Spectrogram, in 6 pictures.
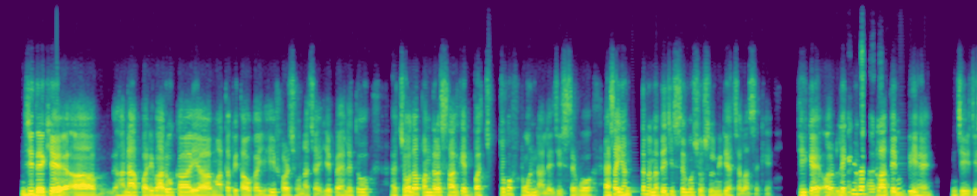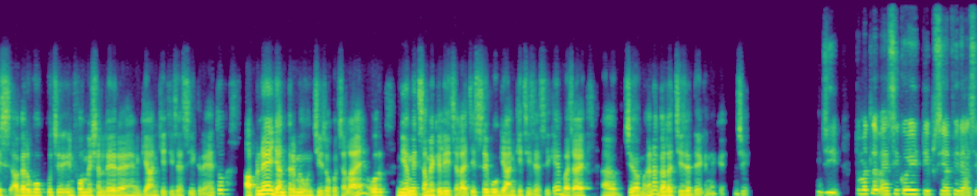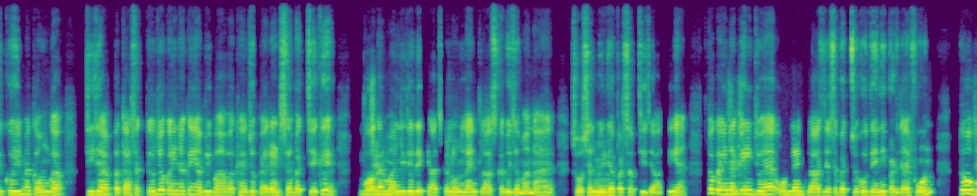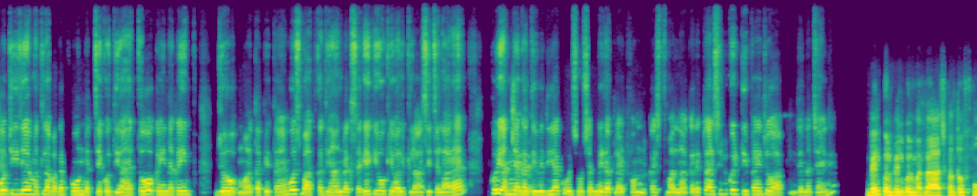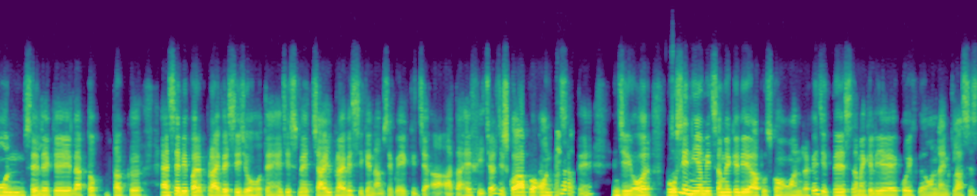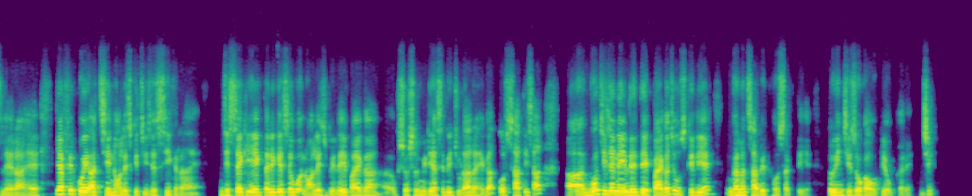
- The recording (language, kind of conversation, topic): Hindi, podcast, सोशल मीडिया ने रिश्तों पर क्या असर डाला है, आपके हिसाब से?
- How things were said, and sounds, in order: tapping; in English: "इन्फॉर्मेशन"; in English: "टिप्स"; in English: "पेरेंट्स"; in English: "क्लास"; in English: "क्लास"; in English: "क्लास"; in English: "प्लेटफॉर्म"; in English: "टिप"; other background noise; in English: "प्राइवेसी"; in English: "चाइल्ड प्राइवेसी"; in English: "फीचर"; in English: "ऑन"; in English: "ऑन"; in English: "क्लासेज़"; in English: "नॉलेज"; in English: "नॉलेज"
